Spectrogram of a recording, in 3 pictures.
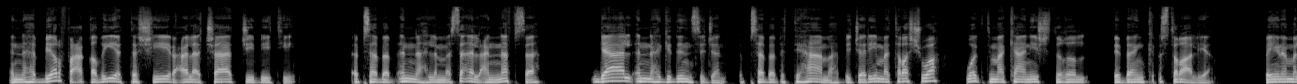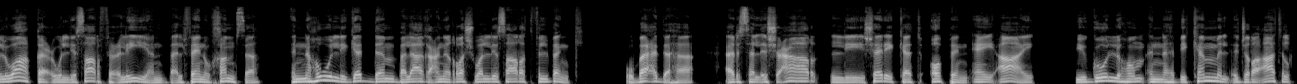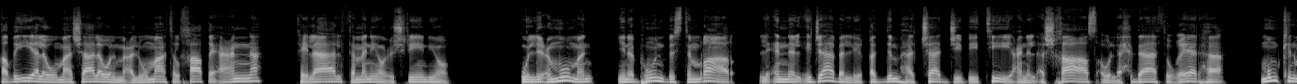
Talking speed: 135 wpm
